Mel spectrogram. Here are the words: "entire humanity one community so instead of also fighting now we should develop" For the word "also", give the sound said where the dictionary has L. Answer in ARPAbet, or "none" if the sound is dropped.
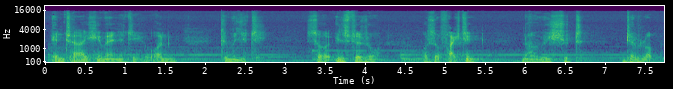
none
